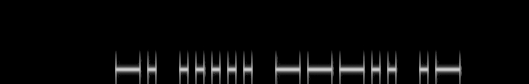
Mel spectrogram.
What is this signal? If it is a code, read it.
Morse code, heard as a keyed tone, about 15 wpm, 700 Hz. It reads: N58A
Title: Common Cut Numbers - 4-Digit 15wpm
